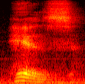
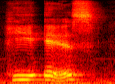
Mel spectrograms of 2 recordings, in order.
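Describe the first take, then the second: First: One syllable ending in a z sound. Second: Both words are said in full.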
